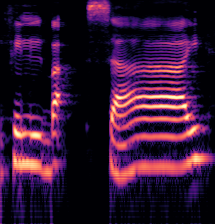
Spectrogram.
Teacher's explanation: حمزہ ساکنہ ہونے کی وجہ سے یہاں پہ جھٹکا دیا جائے گا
